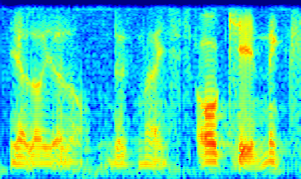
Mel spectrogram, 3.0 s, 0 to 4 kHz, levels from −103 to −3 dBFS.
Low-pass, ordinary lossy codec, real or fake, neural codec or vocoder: 3.6 kHz; none; real; none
